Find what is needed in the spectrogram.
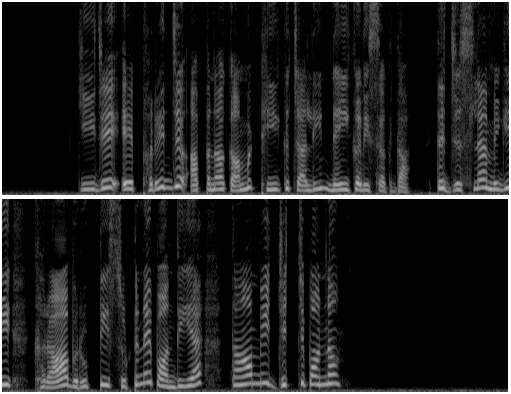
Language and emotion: Dogri, angry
